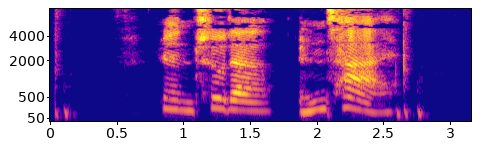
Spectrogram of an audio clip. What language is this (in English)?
Chinese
